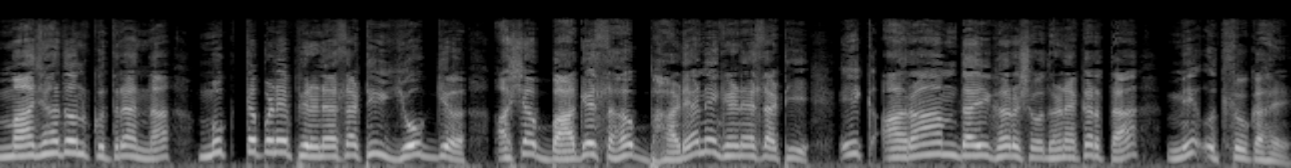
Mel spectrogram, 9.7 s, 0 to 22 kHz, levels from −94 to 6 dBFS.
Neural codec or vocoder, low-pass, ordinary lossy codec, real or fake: none; 14.4 kHz; AAC, 48 kbps; real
